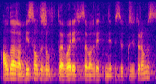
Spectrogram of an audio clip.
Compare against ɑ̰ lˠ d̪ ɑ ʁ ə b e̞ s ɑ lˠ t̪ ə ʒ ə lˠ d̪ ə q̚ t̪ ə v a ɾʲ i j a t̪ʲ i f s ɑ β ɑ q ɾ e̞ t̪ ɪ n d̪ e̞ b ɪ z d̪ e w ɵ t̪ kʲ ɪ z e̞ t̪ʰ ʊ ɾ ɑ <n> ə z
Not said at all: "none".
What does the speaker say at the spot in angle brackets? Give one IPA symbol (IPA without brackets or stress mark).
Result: m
